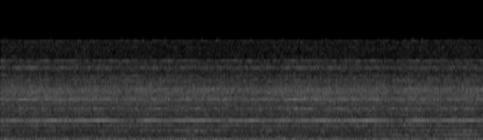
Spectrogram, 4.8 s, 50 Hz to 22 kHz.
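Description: A steady, unbroken roar from a jet with one damaged engine in Grand Theft Auto 5, heard as a constant broadband whoosh with no pauses or voices.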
